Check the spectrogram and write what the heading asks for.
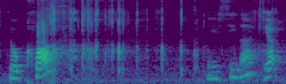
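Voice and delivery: ordinary talk, nothing marked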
